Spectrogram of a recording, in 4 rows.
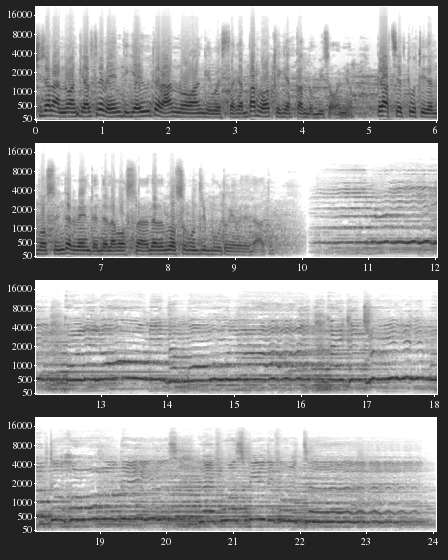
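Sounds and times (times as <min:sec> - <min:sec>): soprano singing operatically: 0:10.2 - 0:23.9.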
